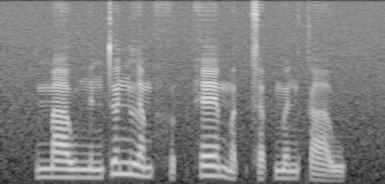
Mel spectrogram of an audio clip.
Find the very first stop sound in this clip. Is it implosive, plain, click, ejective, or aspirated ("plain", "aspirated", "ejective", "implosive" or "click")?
plain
